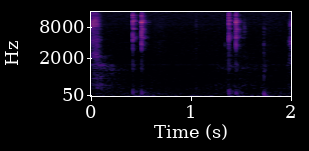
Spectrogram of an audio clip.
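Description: A few faint computer-mouse clicks, in quick pairs: one pair about half a second in, then two or three more about a second and a half in, as menu items are selected.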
